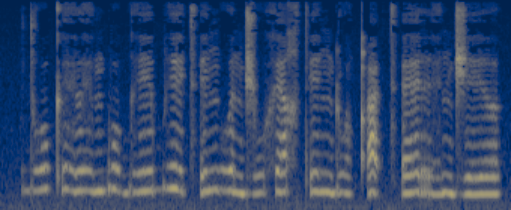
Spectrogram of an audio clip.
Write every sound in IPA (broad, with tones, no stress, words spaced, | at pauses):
dʱo˨˥kʼɛ̤˥˩lɛ̤˥˩ mbo˥˩ɡʱe˨˥ bʱe˥˩t͡sʼe˨˥ŋo̤˥˩ə̯ nd͡ʒo̤˨˥xɛ˨˥χ tʼe˦ŋɖo̤˥˩ qʼe˦ʔt͡sʼɛ˨˥rɛ̤˨˥ nd͡ʒe˦ə̯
